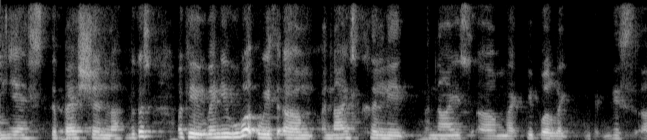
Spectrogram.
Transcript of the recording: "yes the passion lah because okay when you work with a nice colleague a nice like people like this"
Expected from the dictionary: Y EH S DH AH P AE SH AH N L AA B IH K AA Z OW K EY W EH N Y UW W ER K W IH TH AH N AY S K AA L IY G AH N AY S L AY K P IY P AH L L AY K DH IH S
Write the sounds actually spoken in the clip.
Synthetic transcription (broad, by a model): Y EH S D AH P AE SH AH N L AA B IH K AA S OW K EY W EH N Y UW W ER K W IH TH AH N AY S K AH L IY AH N AY S L AY K P IY P AH L L AY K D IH S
